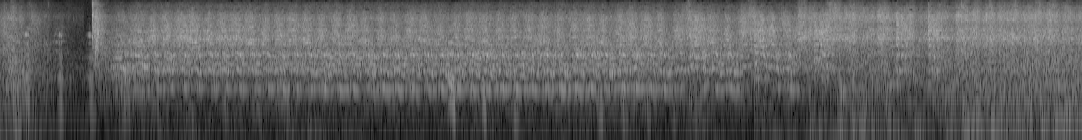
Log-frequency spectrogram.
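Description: A car engine cranks and struggles to start, with a sharp click and then a long rhythmic mechanical churning that keeps an even loudness for several seconds.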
